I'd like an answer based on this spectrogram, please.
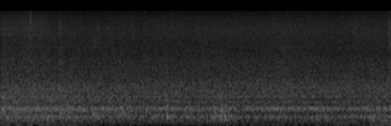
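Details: Honey bees from a nuisance hive being removed and relocated from an old home under renovation in Donna, Texas, give a steady, even drone with a low hum and a brighter overtone, with no breaks.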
